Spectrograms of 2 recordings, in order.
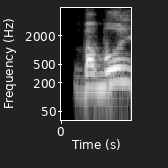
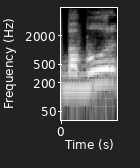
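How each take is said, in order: First: Said in the usual way. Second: बबूर with a final R in place of L; regional variant pronunciation. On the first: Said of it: "जिसे कहते हैं normally". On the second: Shown as a demonstration. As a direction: say बबूर, ending on an R sound. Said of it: "कुछ लोग बबूर कहते हैं".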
